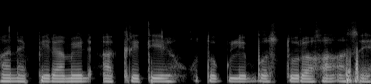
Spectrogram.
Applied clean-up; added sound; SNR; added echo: none; none; none; none.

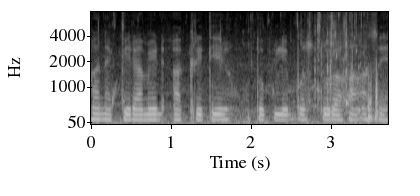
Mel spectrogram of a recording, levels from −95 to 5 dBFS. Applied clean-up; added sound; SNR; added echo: none; Ocean; 11 dB; none.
